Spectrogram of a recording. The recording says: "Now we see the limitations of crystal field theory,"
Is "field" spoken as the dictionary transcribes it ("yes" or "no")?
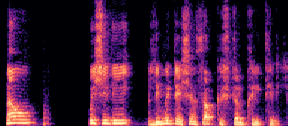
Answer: no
